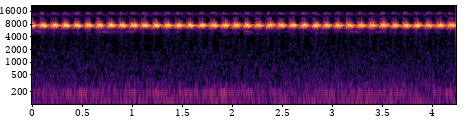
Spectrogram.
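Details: High, regular cricket trill as several sing and one eats, each rapid pulse evenly spaced at roughly eight a second, loud and clean above a faint low hum.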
